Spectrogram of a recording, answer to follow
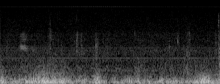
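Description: Wind buffeting a camcorder microphone, an uneven low rumble.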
